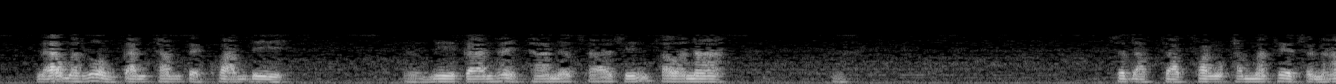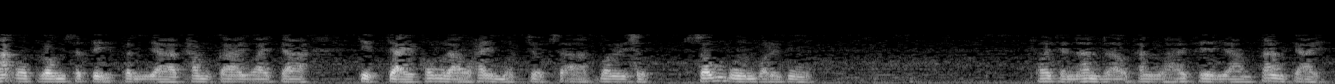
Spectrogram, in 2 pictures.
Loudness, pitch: -21 LUFS, 120 Hz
